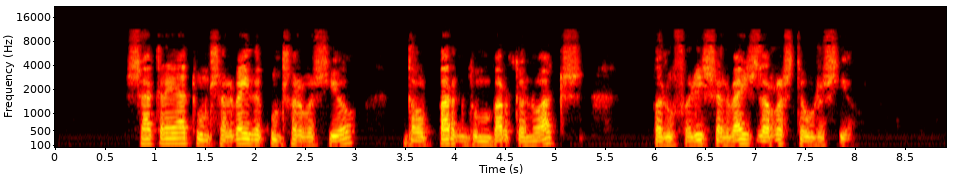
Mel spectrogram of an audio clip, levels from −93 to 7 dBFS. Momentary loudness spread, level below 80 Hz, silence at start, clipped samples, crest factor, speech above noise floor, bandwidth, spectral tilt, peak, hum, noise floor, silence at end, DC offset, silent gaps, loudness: 11 LU; -74 dBFS; 0.75 s; under 0.1%; 22 dB; 59 dB; 11.5 kHz; -4.5 dB/octave; -6 dBFS; none; -85 dBFS; 0.95 s; under 0.1%; none; -26 LUFS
